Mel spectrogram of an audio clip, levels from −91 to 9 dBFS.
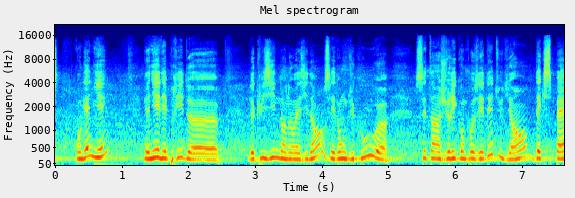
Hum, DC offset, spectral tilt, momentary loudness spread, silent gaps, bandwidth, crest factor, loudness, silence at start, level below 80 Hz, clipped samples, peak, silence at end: none; under 0.1%; -7 dB/octave; 11 LU; none; 14 kHz; 14 dB; -15 LUFS; 0 s; -46 dBFS; under 0.1%; 0 dBFS; 0 s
